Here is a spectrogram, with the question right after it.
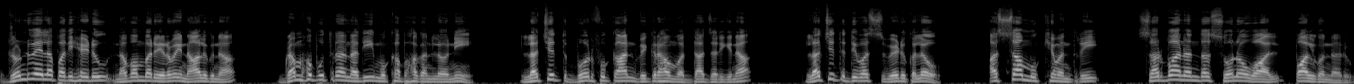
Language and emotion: Telugu, neutral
